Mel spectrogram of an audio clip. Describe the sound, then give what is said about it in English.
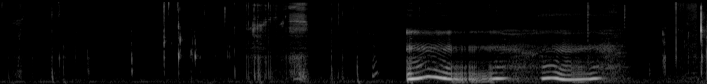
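Chewing and biting into a hard, meaty, fat, salty sausage: faint wet clicks and crunches, followed by two stretches of wavering, hummed moaning from a voice. “I might have myself a sausage first. It looks nice and hard now. Meaty, fat, and salty.”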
